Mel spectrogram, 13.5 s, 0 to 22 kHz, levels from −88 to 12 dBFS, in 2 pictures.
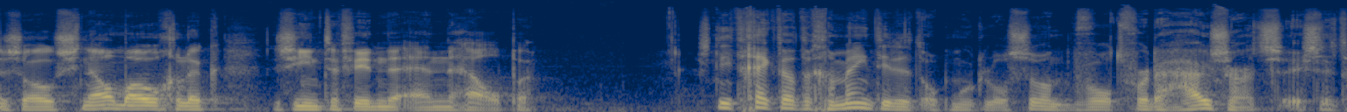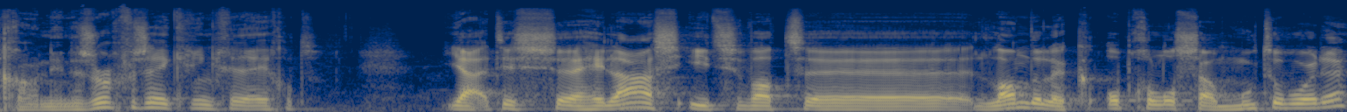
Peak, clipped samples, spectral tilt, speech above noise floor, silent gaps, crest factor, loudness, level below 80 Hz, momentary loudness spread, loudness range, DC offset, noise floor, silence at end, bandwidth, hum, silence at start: -2 dBFS; under 0.1%; -5 dB/octave; 34 dB; none; 20 dB; -22 LUFS; -52 dBFS; 10 LU; 5 LU; under 0.1%; -56 dBFS; 0 s; 17 kHz; none; 0 s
